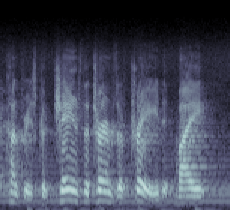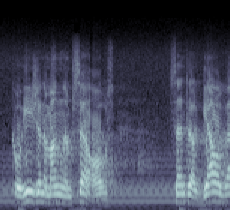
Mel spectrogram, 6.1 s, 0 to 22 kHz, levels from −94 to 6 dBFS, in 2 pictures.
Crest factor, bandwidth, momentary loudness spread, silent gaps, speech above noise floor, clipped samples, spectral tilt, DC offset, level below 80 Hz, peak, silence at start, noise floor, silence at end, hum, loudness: 16 dB; 9.8 kHz; 9 LU; none; 22 dB; under 0.1%; -4 dB/octave; under 0.1%; -66 dBFS; -2 dBFS; 0 s; -39 dBFS; 0 s; 60 Hz at -60 dBFS; -18 LUFS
